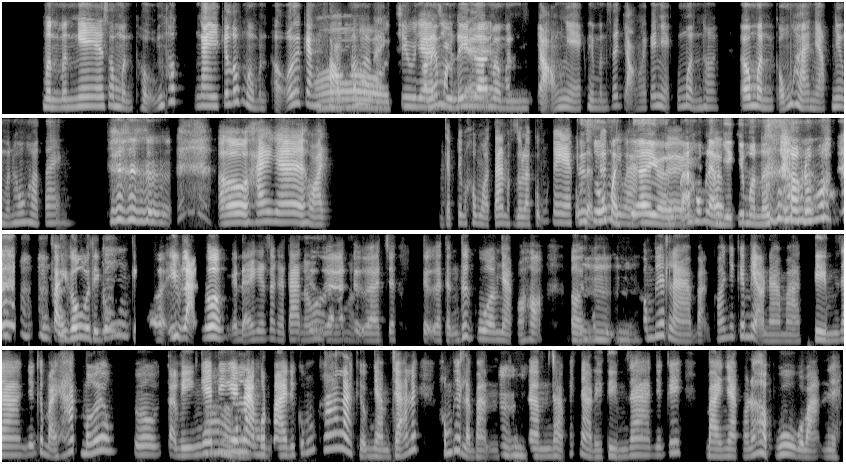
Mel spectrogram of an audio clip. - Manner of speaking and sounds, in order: other background noise; in English: "chill"; in English: "chill"; laugh; laugh; laughing while speaking: "rồi sao, đúng hông?"; laugh; tapping; "làm" said as "nàm"
- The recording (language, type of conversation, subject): Vietnamese, podcast, Âm nhạc đã giúp bạn hiểu bản thân hơn ra sao?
